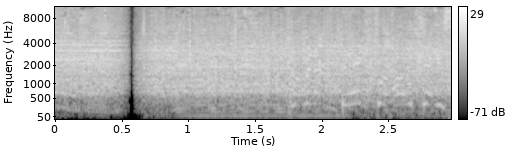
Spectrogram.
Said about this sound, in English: the crowd here at Paycom Center appreciating the effort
